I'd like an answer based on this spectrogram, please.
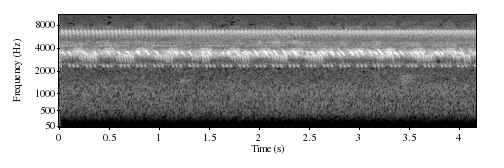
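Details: Suzumushi bell crickets and koorogi crickets in Narita, Chiba, Japan, TASCAM Portacapture X8 recording; a tight, shimmering chorus of fast pulsing chirps over continuous high tones, even in loudness from start to end.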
